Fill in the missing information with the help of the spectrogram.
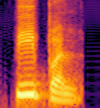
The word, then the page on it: pipal: Indian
